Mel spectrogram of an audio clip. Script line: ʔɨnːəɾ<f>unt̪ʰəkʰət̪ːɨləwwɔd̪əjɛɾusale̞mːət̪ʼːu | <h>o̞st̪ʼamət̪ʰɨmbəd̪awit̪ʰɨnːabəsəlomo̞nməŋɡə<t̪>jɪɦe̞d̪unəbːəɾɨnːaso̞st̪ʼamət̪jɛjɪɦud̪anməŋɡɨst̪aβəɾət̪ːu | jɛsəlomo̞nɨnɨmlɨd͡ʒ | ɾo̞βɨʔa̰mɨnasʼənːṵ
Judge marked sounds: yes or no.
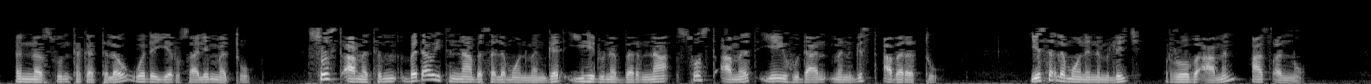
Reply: no, no, no

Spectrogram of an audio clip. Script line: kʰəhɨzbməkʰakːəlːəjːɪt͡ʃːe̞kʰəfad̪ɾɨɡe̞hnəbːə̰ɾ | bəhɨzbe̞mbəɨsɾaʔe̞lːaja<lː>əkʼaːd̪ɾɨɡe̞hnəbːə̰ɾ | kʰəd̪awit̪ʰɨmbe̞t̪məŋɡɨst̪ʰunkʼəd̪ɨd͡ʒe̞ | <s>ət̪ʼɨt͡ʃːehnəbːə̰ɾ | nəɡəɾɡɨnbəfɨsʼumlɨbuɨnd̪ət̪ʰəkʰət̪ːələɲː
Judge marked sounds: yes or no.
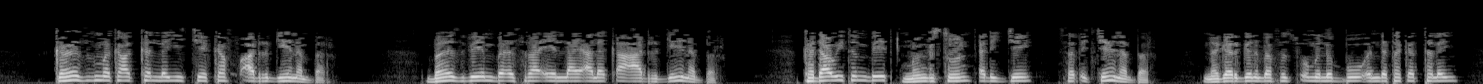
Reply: no, yes

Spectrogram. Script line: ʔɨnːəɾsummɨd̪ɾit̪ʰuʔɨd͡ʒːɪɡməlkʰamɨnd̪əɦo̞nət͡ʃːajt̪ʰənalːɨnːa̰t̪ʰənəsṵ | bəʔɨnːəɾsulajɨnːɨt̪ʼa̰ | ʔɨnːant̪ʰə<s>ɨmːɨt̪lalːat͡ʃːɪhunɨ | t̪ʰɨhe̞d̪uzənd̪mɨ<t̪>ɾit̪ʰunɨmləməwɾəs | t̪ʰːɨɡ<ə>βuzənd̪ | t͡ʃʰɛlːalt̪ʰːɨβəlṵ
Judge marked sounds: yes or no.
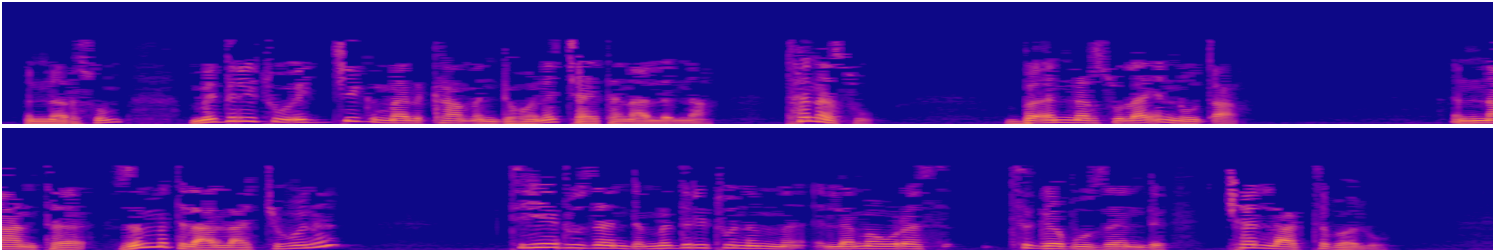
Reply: no, no, yes

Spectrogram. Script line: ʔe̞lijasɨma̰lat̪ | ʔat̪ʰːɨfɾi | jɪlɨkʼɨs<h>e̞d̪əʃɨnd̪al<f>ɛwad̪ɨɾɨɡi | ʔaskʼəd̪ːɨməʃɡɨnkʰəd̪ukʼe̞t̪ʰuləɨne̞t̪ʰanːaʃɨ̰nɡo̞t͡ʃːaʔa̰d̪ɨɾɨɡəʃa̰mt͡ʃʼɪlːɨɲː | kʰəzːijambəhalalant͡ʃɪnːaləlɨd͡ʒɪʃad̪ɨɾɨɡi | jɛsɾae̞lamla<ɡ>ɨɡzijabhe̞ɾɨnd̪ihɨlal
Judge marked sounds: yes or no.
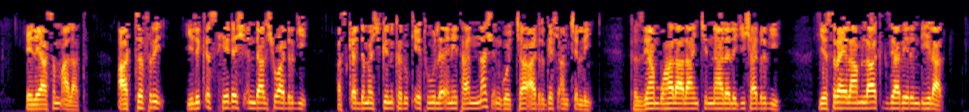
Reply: yes, no, no

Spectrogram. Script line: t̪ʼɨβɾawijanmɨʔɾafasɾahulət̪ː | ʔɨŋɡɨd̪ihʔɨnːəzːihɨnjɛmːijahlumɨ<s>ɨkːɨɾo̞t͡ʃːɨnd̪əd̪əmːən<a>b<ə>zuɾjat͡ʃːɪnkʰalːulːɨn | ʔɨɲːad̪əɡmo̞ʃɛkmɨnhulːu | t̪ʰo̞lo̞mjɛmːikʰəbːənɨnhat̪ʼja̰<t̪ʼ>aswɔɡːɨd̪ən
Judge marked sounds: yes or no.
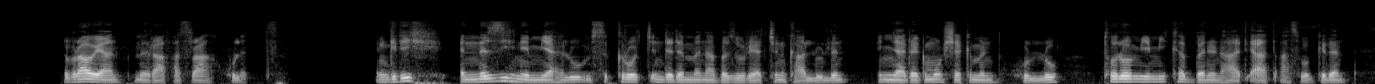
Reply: yes, yes, yes, no

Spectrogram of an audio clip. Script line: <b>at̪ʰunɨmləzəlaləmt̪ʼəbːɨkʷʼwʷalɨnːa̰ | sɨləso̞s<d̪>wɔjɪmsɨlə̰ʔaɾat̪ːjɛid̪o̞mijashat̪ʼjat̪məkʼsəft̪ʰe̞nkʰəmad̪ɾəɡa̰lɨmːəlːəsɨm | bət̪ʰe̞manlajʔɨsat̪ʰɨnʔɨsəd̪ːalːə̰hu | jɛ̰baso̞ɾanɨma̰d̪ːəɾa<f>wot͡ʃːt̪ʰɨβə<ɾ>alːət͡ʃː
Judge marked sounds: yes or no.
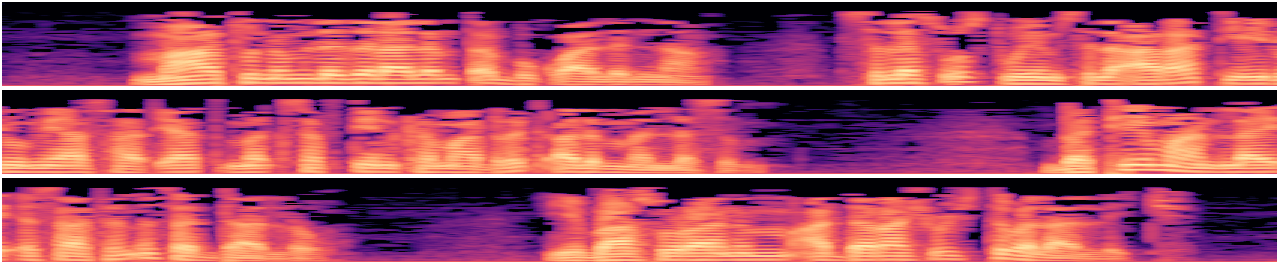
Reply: no, no, no, no

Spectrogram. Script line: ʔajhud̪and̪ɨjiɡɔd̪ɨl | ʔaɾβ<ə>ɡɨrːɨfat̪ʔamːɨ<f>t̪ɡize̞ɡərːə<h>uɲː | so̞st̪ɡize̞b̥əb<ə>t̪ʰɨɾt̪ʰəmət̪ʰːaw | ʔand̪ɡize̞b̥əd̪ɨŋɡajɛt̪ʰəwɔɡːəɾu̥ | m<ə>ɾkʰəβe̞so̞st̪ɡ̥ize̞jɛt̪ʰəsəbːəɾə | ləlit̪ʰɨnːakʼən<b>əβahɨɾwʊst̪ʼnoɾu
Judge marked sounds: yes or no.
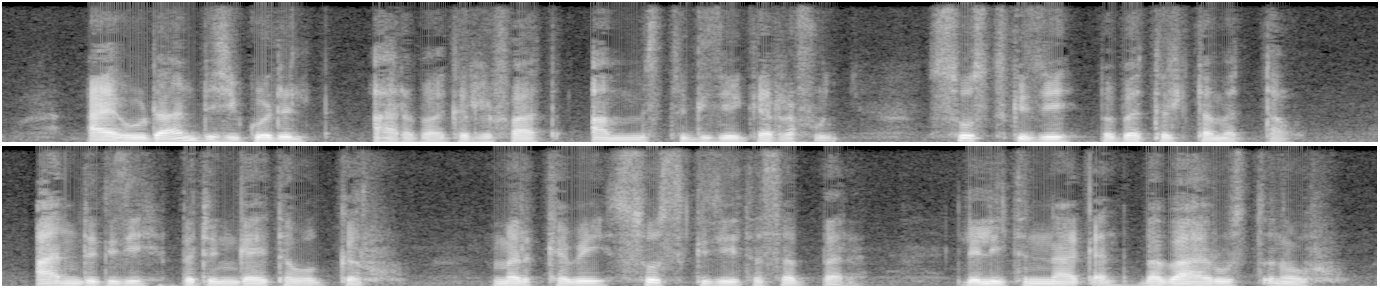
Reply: no, no, no, yes, yes, yes

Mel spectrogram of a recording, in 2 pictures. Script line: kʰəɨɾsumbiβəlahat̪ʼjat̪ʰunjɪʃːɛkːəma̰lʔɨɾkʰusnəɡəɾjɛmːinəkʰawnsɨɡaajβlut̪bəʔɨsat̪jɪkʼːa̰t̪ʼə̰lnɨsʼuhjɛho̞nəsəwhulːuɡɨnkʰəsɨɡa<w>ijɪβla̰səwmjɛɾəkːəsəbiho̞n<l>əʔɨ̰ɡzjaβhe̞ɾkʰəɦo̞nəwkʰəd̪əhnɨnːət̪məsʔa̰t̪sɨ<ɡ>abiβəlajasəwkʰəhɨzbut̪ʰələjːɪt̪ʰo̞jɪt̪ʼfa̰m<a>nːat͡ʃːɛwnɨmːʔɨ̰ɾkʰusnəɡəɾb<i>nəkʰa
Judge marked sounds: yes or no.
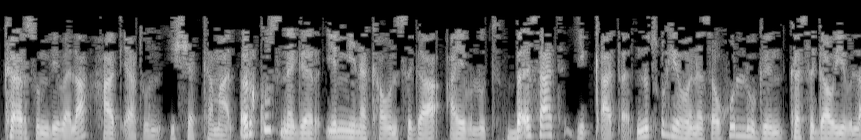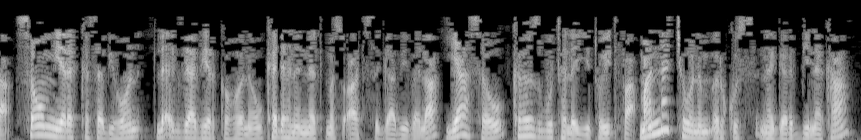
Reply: yes, yes, yes, yes, yes

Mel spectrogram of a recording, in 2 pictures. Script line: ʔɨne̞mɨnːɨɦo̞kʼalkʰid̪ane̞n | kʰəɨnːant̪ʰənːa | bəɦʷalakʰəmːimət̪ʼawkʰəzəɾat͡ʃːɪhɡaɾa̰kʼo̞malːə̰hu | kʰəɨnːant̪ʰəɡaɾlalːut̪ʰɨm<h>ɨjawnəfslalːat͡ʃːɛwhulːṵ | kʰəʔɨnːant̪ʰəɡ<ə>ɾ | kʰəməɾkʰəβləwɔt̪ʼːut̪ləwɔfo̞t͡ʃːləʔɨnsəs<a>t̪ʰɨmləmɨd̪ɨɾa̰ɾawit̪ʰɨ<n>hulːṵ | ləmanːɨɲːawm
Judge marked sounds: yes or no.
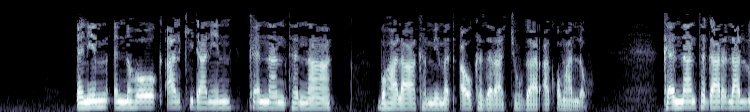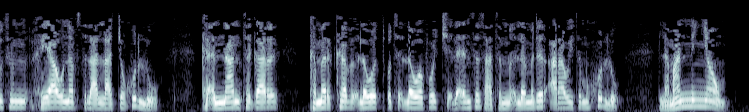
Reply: yes, no, yes, no

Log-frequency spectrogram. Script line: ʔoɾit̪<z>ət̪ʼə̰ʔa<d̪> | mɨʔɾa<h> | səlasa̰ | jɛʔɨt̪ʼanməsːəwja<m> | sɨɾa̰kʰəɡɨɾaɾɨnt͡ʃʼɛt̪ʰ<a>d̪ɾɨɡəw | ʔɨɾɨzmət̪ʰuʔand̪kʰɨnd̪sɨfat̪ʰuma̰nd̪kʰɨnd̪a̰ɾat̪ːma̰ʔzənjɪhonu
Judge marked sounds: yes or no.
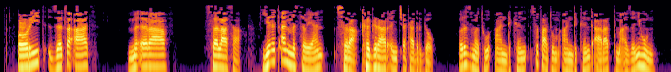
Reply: yes, no, no, no, yes

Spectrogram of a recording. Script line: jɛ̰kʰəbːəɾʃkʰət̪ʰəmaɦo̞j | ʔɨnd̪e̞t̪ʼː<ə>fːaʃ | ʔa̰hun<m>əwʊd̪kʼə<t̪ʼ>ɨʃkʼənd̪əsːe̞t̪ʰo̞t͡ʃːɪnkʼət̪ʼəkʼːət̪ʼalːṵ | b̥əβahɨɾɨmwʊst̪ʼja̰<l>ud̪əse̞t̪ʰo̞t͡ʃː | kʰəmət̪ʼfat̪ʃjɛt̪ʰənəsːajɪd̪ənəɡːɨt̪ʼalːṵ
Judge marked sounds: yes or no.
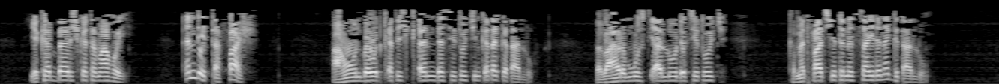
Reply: yes, no, no, no

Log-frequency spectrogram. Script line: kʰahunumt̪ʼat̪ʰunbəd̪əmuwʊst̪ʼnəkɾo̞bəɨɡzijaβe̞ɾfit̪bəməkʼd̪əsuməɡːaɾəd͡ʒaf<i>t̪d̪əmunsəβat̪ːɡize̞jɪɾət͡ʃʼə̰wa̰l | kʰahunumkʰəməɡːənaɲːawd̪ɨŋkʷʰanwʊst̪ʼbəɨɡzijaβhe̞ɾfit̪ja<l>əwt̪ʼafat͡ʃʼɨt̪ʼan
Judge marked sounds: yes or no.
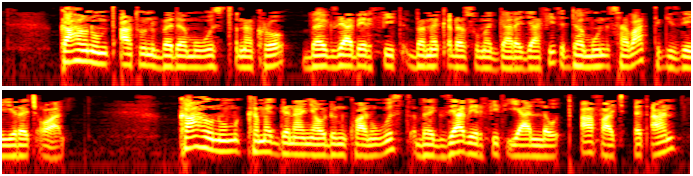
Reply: yes, no

